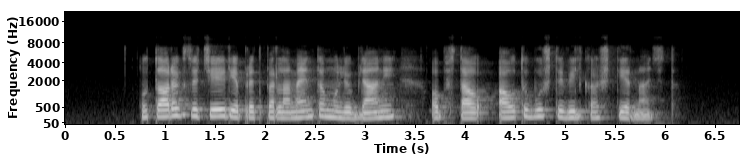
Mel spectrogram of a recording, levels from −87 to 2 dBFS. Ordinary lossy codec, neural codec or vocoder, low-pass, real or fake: Opus, 24 kbps; none; 7.2 kHz; real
